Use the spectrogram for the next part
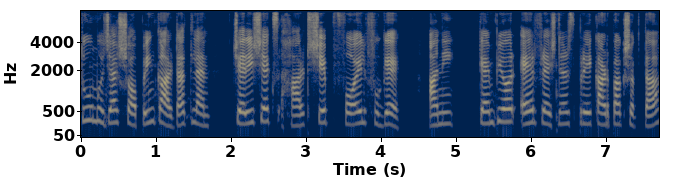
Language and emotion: Goan Konkani, neutral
